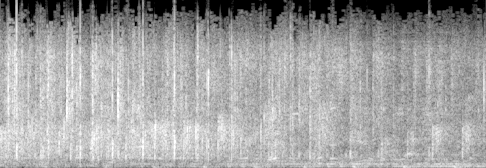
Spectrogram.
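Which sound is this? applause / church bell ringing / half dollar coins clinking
applause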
